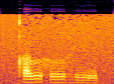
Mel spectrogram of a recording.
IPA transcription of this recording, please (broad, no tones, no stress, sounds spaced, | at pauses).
qʰ ʊː h ʊː ɦ ɪː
